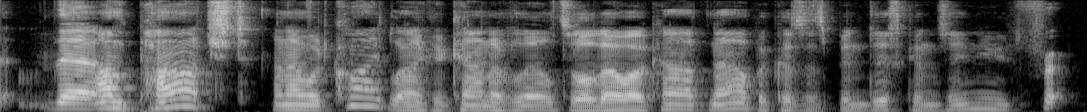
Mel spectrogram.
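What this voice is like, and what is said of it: Impression of Caroline Quentin. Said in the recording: “It's Caroline Quentin... It's me, Caroline Quentin, from Men Behaving Badly”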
